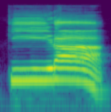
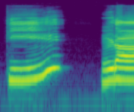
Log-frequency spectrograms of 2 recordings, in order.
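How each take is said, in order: First: कीड़ा as one joined word; long कीड़ा without a break; blended reading. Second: कीड़ा split into की, pause, ड़ा; syllable by syllable. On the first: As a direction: join की and ड़ा smoothly. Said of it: "इनको आपस मिला के पढ़". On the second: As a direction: sound out कीड़ा in two syllables. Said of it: "एक एक अक्षर का उच्चारण करके". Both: Shown as a demonstration.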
